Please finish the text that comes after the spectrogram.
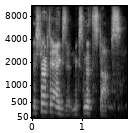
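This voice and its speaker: Higher-voiced man reading stage directions. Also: expressive, measured pace, sharp tone. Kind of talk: scripted narration at a staged play reading.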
